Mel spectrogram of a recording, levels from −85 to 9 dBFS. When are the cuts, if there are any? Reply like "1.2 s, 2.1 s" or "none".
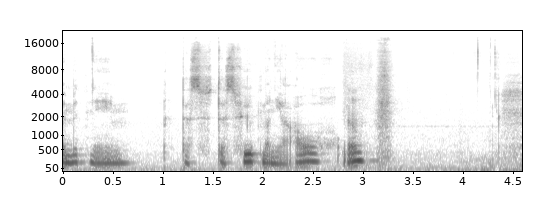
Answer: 2.8 s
